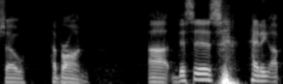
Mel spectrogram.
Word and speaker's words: Hebron: Hebron Hebron I'm gonna I'm going to pronounce this like it's LeBron with an H so Hebron uh this is heading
